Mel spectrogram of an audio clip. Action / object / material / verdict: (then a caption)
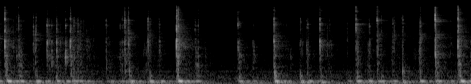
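tap / plastic computer keyboard / plastic / none. Rapid typing on a black full-size plastic computer keyboard with hollow key housing, keys pressed quickly by fingertips with long natural nails. The clicks come as a dense, uneven stream of short, bright clacks over a hollow low thump, with brief pauses between bursts.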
